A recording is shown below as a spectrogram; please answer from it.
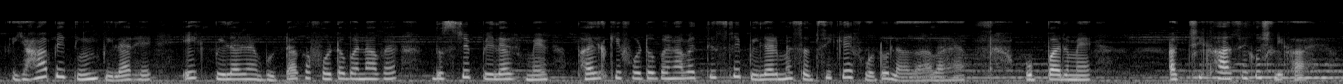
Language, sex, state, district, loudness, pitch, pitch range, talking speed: Hindi, female, Uttar Pradesh, Budaun, -24 LUFS, 240 Hz, 210-280 Hz, 175 wpm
